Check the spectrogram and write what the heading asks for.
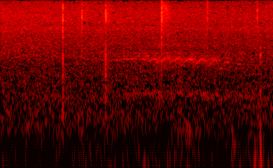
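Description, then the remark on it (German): Faint whinnying of shying, restless horses rises and wavers in the background, joined by a few soft scattered knocks and thuds, with no one speaking. “Die scheuen im Hintergrund, man hört sie so ein bisschen schreien, also wiehern, ja.”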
